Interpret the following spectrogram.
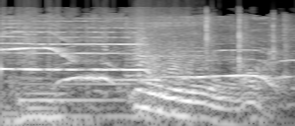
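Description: A man's voice through a microphone and PA, holding one long note for about a second and then sliding down in pitch, over live band music.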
